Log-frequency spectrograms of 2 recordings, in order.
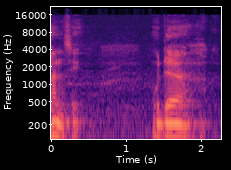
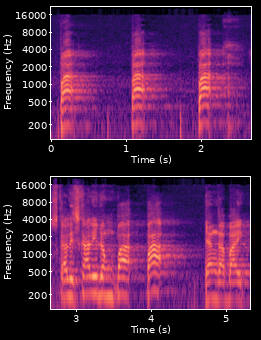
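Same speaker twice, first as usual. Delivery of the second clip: pleading; 9 semitones higher, 4 dB louder than usual. Retold or imitated. Questioner begging for gossip.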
